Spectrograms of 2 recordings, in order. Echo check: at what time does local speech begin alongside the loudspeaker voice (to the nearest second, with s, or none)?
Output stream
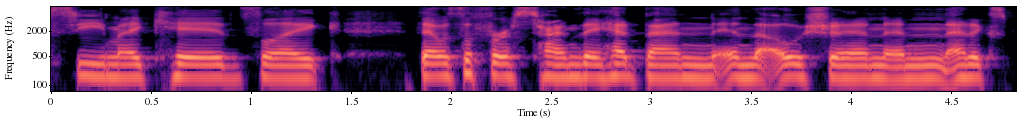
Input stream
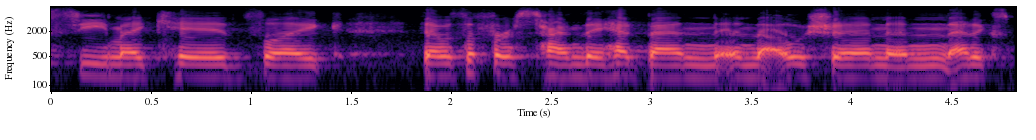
none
